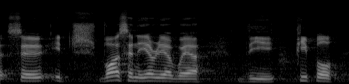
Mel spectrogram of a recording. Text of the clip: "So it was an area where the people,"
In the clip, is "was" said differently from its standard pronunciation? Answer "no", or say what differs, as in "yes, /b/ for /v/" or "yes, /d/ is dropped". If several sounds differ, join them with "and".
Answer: no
